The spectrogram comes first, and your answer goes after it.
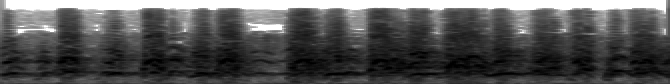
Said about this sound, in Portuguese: Dali a instantes, ouviu-se ao longe os latidos da matilha que vinha de corrida feita.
